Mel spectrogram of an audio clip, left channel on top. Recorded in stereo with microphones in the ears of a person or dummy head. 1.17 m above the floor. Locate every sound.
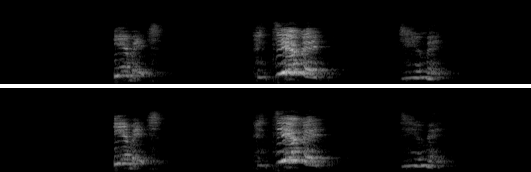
1.1 s a shout: 15° right (ahead or behind), 0.7 m; by 4.4 s 40° left (ahead or behind), 2.0 m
